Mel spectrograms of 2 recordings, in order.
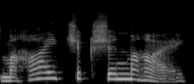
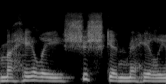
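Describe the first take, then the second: First: The first name ends in an 'eye' sound. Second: The first name ends in an 'ee' sound. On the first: The speaker calls it right. "I looked it up and I listened and it's" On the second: The speaker calls it wrong. "I thought it was Mahali or Mahaley"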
